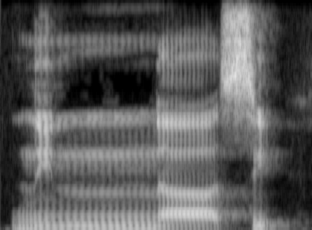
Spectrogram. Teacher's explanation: مشدد پہ غنہ ضروری ہے اور الف مدہ ہے، ٹھیک ہے، سین کو باریک سیٹی سے اور لمبا نہیں کرنا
